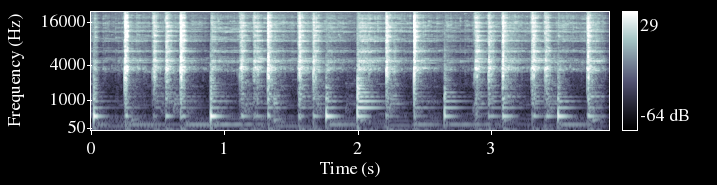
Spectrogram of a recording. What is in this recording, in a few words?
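DEF, Oriental; Best Service; Ethnic Journey Sound Cube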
